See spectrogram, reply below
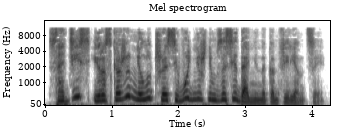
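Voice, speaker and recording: A woman's voice: a little high, huge pitch swings, moderate pace, warm tone, dry recording, studio quality. A woman voicing a cautious boy detective who keeps warning his companion in a storybook. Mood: urgent.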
